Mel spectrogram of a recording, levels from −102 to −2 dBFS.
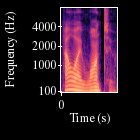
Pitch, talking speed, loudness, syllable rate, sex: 115 Hz, 225 wpm, -17 LUFS, 3.9 syllables/s, male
